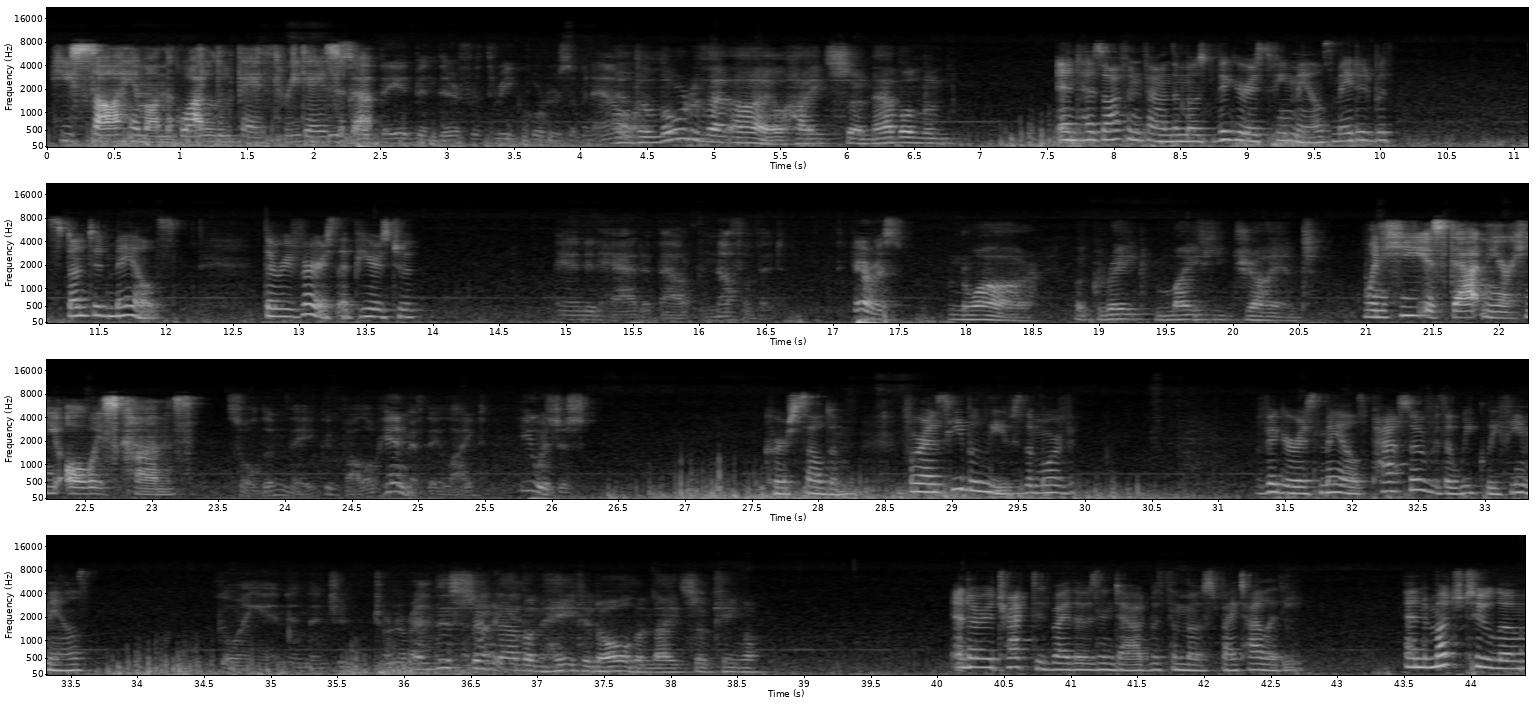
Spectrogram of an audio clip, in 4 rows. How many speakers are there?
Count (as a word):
four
